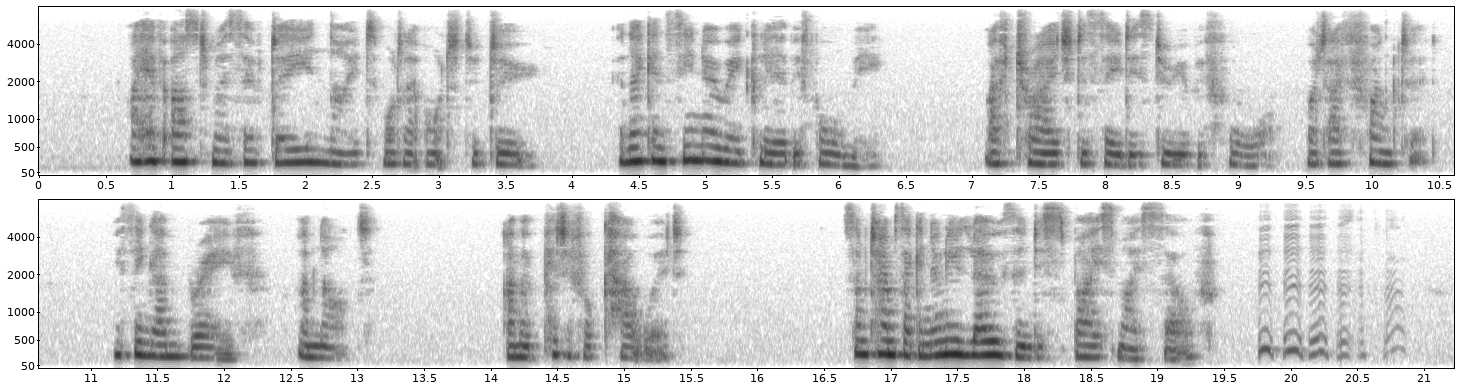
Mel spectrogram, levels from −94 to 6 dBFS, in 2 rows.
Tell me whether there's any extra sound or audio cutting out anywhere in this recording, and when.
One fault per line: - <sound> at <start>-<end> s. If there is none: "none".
- laugh at 19.8-20.9 s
